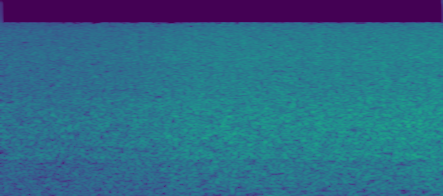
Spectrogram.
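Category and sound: nature, heavy rain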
